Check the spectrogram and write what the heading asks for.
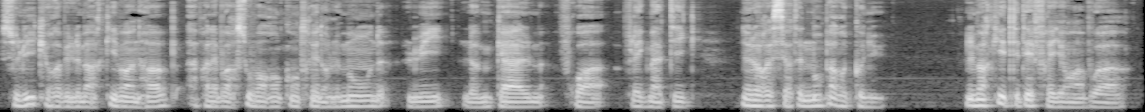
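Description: A man reading a novel aloud as narrator, in a measured, dramatic way. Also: deep voice, mellow, breathy edge. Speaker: audiobook narrator. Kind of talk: scripted narration.

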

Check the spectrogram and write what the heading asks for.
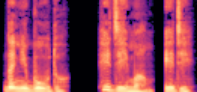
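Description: A woman's voice: mid-range voice, a little slow, mellow, breathy edge, dry recording. Casting: woman narrator voicing a sobbing young woman in an audiobook, dry close sound. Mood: tearful. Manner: sobbing, pleading, snapping. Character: distraught young woman, tearful and pleading.

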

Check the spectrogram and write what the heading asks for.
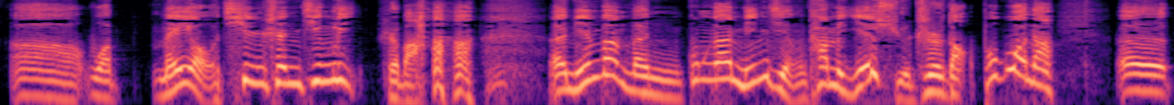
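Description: A woman's voice: fairly high pitch, breathy edge, no room sound, studio quality. A woman telling a humorous story on radio, with chatty, teasing asides to listeners.

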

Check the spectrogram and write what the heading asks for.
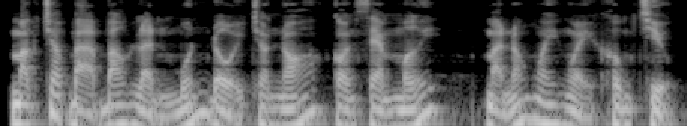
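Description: Male horror storyteller, low and husky, measured scripted reading. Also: sing-song, a little mellow.

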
